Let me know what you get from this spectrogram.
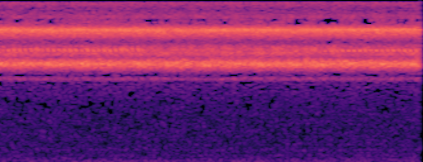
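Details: A summer or autumn midnight chorus of crickets and grassworms: unbroken, high, buzzing trills from many insects layered into one constant ringing band, with soft low background noise.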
